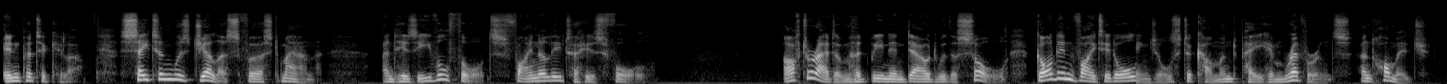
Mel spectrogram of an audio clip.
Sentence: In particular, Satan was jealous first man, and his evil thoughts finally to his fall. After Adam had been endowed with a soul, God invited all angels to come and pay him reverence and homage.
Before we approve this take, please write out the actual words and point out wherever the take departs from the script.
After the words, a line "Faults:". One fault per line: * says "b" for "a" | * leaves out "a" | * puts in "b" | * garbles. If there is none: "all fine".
In particular, Satan was jealous first man, and his evil thoughts finally to his fall. After Adam had been endowed with a soul, God invited all angels to come and pay him reverence and homage.
Faults:
all fine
